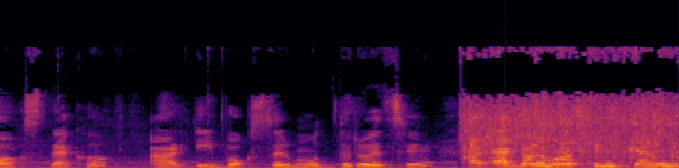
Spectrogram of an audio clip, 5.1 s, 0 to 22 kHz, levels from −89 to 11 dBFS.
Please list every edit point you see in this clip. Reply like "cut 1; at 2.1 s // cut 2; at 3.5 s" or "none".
cut 1; at 3.4 s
